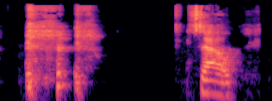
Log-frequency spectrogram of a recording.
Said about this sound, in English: Okay. Excuse me. I have to cough for a second.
